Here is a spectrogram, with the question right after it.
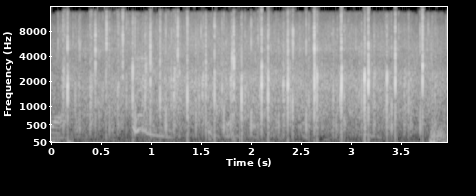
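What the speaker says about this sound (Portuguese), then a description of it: "Eu peço uma salva de palmas para o nosso professor." At a lecture on women's rights in family law, an audience applauds its professor: dense, lively clapping from a sizable crowd with distinct sharp claps, and a faint voice briefly underneath.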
